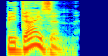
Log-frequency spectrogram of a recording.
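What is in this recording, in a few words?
"bedizen", English, British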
